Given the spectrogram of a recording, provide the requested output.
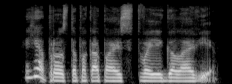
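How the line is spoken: Old woman's snort. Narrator (Russian): хмыкнула бабка

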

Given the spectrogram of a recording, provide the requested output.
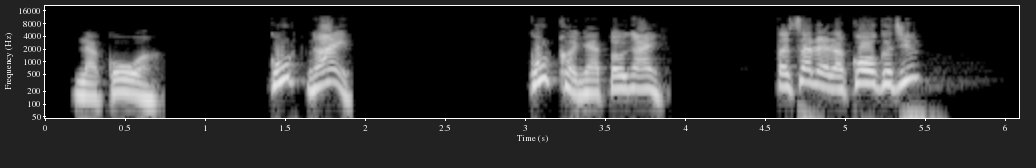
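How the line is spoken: Angry screaming woman. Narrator (Vietnamese): Tiếng bà Thu Hoài hét lên giận dữ

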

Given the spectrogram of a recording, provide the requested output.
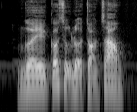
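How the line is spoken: Cold. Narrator (Vietnamese): Phá quân lạnh lùng

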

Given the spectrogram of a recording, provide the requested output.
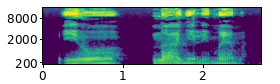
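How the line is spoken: Quiet colonel. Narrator (Russian): тихо произнес полковник

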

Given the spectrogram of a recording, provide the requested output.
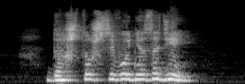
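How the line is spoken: Exclamation. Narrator (Russian): воскликнул землянин

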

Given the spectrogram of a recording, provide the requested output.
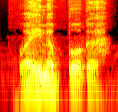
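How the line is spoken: Cracked, exhausted voice. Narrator (Russian): произнес Брайан натреснутым, измученным голосом

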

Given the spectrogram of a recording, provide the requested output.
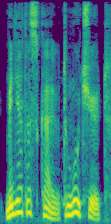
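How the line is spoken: Whisper. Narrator (Russian): шепотом сказала

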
